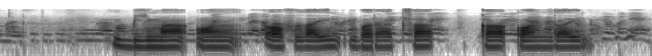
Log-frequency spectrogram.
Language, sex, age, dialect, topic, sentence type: Marathi, male, 18-24, Varhadi, banking, question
